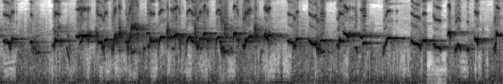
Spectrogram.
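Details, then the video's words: Crocok-cokan in vigorous song, used to train other songbirds: a loud rambling sequence of quick chirps and downslurred whistles, steady throughout with a faint gap near the end. "crokcokan gacor siap jadikan masteran kicauan"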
